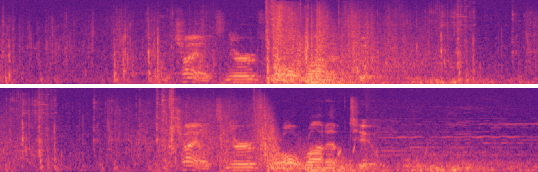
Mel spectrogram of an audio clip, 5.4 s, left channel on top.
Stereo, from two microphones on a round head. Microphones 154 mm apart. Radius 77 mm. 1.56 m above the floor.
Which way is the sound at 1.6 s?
10° right (ahead or behind).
